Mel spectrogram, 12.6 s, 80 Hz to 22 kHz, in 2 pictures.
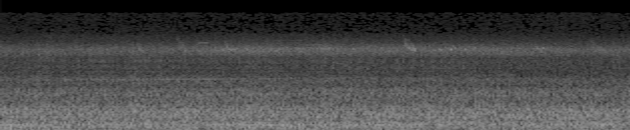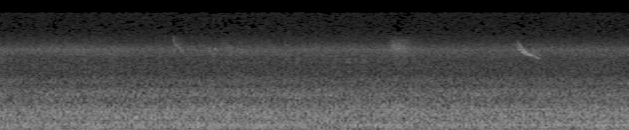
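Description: Steady low rumble of a 1,700-TEU container ship's engines as it passes close by, mixed with water and wind noise. A faint high steady buzz runs underneath, with a few short high chirps, one falling near the end.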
